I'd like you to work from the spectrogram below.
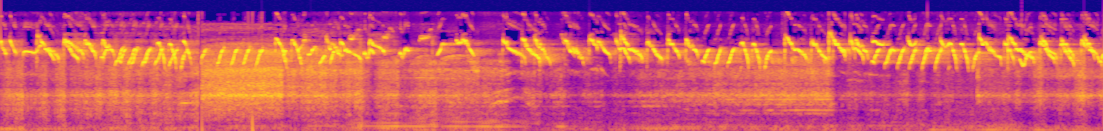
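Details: Wild mountain white-eye on Mount Lawu, Tawangmangu, in mountain nature. An extended, energetic twitter of fast high notes sliding up and down. A soft click sounds near two seconds and faint hum runs throughout.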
